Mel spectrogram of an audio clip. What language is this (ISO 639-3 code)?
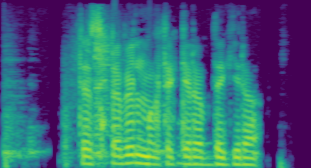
xka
